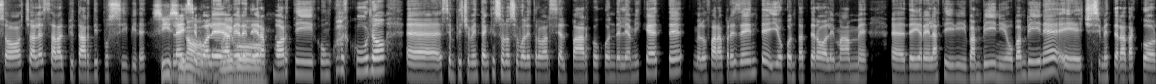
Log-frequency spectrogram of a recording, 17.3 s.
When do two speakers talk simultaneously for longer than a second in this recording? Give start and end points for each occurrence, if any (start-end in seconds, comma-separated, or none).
2.2-4.0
